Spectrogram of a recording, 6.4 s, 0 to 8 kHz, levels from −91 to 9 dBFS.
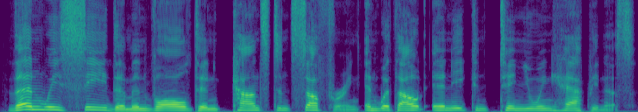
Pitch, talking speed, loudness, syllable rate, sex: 140 Hz, 120 wpm, -18 LUFS, 3.9 syllables/s, male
